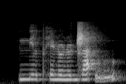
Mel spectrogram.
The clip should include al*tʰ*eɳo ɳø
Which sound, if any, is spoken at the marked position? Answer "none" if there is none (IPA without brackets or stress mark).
pʰ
